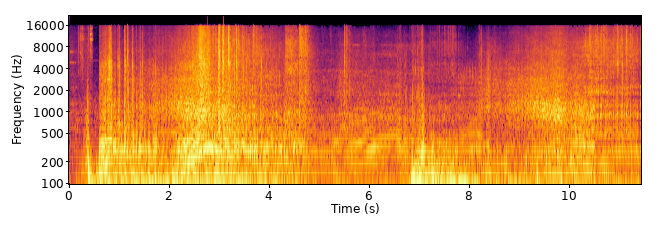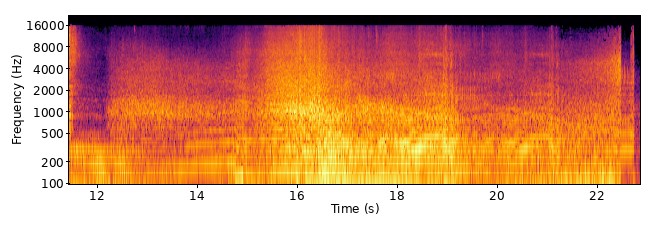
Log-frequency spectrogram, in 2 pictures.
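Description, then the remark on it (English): A BMW M140i car engine revs hard, with repeated bursts climbing sharply in pitch and then falling back, loud and throaty with deep rumbling between revs. No one speaks. “That right there is a BMW M140i, a car I've been looking forward to driving for the longest time.”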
